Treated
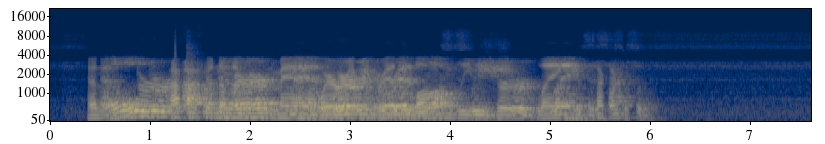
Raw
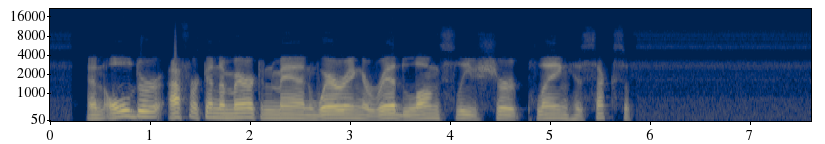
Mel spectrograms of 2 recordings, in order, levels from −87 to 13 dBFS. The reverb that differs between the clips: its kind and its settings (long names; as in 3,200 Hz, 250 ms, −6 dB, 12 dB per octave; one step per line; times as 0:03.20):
dense smooth reverb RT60 0.58 s, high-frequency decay 0.8×, pre-delay 110 ms, DRR −3 dB
level −5.5 dB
